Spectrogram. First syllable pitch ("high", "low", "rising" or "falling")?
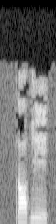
low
